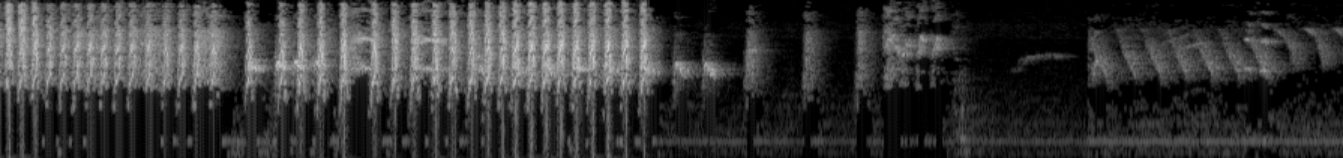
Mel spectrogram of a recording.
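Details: Grey-cheeked bulbul lure recording used for trapping birds: loud, harsh buzzy chatter of rapid pulses, about four per second, for four seconds, then scattered notes and a softer chattering run, over a steady low hum.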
